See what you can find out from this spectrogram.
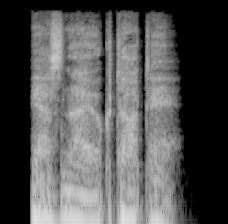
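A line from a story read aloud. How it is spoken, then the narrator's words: Whisper. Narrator (Russian): прошептала Шалан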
